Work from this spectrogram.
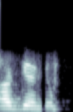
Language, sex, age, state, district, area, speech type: Odia, female, 18-30, Odisha, Bhadrak, rural, conversation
